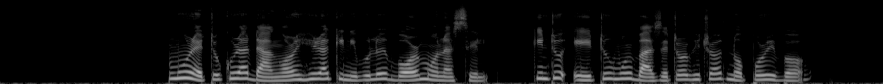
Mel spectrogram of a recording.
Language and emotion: Assamese, sad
